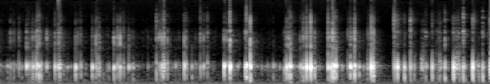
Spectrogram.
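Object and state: Plastic toy egg.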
